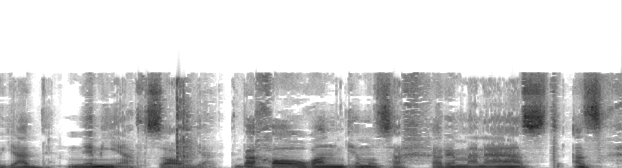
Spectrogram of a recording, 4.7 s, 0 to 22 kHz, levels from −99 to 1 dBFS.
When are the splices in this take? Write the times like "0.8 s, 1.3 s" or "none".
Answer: 1.7 s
